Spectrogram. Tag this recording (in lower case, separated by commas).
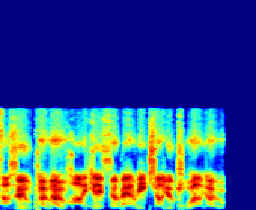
whispering, human voice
